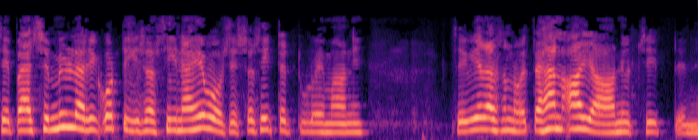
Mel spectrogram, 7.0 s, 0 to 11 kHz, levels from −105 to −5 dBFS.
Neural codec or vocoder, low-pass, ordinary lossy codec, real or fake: codec, 16 kHz, 4 kbps, X-Codec, WavLM features, trained on Multilingual LibriSpeech; 7.2 kHz; MP3, 32 kbps; fake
